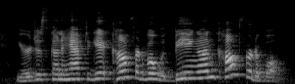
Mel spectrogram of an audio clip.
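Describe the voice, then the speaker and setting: A woman with a Midwestern American accent and a fairly high pitch. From US Midwest, Michigan. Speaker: motivational speaker, coach. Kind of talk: live stream talk to viewers. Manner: casual, chatty.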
